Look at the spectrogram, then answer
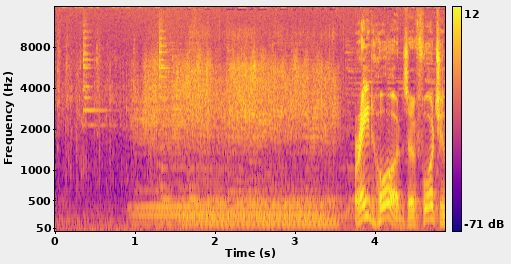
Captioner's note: horn blaring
